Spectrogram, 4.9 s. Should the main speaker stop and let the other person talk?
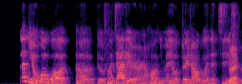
Yes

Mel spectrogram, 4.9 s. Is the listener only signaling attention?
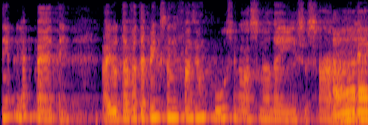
No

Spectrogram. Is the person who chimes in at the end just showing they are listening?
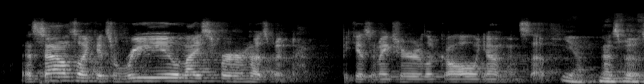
No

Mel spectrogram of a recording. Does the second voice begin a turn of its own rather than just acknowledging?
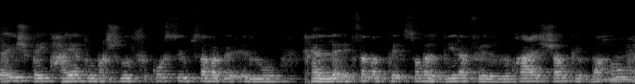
Yes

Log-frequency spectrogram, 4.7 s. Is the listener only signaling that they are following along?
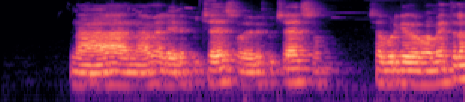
Yes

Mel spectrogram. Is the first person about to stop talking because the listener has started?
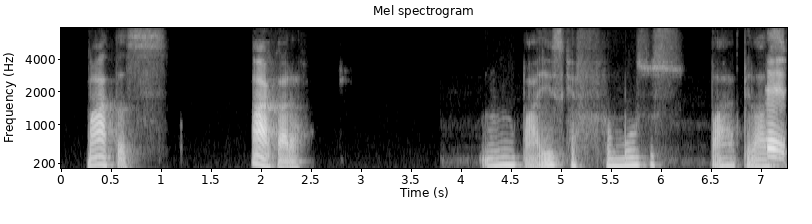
Yes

